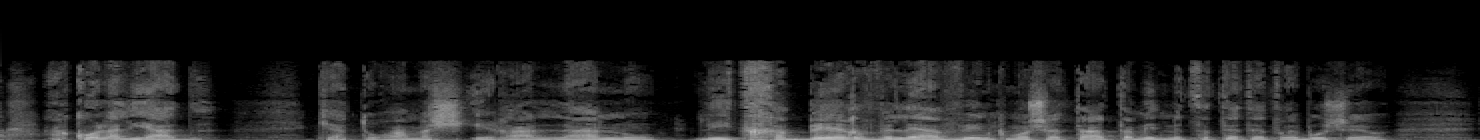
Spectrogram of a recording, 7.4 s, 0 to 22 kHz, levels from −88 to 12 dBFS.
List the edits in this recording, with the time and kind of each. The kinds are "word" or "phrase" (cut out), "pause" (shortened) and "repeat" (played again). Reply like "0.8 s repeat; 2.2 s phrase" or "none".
3.4 s pause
